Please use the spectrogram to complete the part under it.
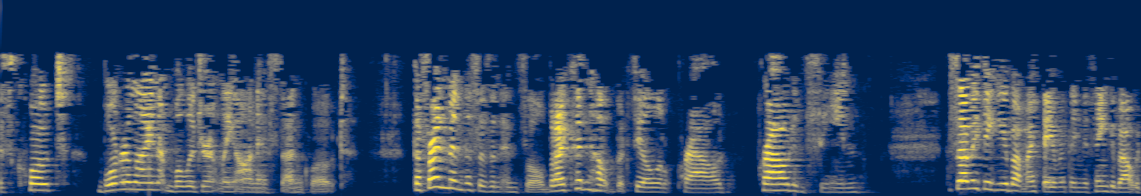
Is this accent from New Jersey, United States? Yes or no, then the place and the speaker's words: no; Alabama, United States; I grew up in Alabama?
